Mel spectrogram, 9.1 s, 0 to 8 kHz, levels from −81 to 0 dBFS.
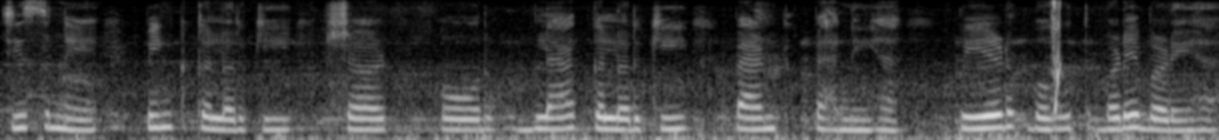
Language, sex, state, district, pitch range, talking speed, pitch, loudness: Hindi, female, Punjab, Fazilka, 230-255 Hz, 105 wpm, 240 Hz, -22 LUFS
